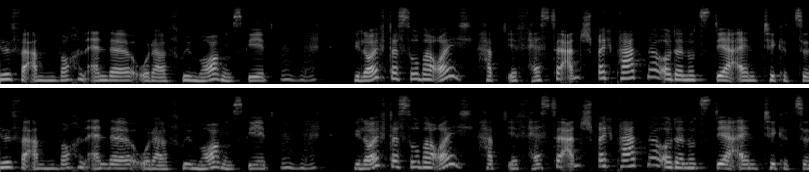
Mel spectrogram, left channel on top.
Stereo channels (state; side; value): normal; both; correlation 0.84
